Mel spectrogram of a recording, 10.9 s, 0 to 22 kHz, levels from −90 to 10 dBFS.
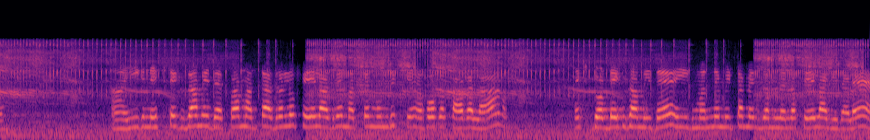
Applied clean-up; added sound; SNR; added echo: none; Bicycle; 11 dB; none.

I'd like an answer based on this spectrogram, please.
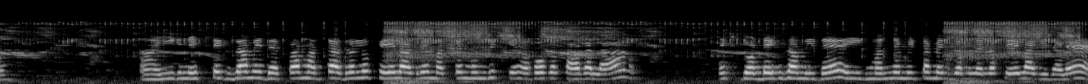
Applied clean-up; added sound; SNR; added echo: classical method log-MMSE.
